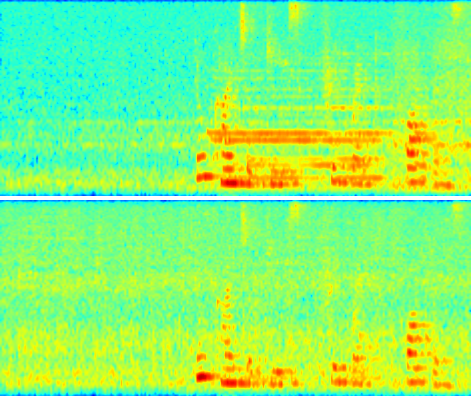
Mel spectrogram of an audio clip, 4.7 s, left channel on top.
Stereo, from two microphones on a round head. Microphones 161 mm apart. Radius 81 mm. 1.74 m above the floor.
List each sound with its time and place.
1.9 s a woman speaking: 60° left (ahead or behind), 1.8 m; by 4.6 s 55° left (ahead or behind), 5 m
